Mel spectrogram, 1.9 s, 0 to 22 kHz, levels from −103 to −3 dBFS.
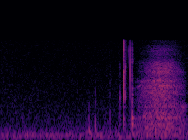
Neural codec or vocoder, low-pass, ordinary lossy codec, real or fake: none; none; none; real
